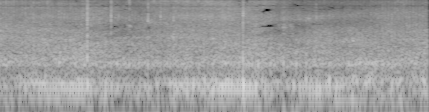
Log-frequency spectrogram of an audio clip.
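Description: Go-kart engines running as karts drive past on the circuit, a steady engine hum that swells and fades as each kart goes by.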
